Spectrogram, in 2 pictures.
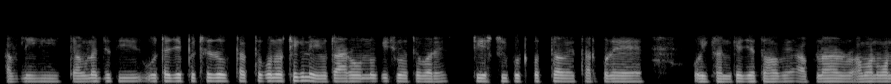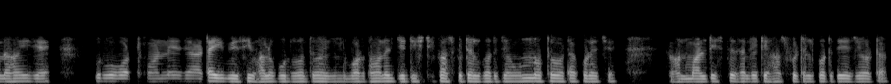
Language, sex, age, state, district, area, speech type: Bengali, male, 60+, West Bengal, Purba Medinipur, rural, conversation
